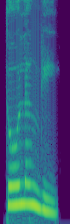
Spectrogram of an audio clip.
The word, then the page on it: ತೋಲಂಗಿ: tōlaŋgi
